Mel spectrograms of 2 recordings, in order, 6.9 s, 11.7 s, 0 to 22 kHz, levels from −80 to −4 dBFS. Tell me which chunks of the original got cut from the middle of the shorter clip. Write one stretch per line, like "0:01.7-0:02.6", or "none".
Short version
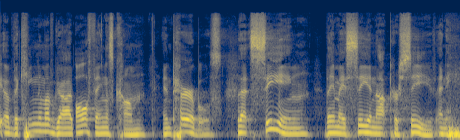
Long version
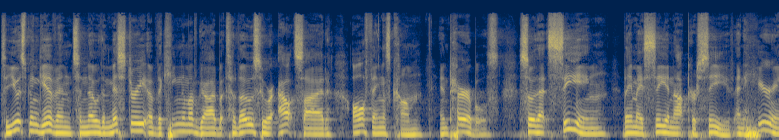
0:03.2-0:05.2
0:07.7-0:08.0

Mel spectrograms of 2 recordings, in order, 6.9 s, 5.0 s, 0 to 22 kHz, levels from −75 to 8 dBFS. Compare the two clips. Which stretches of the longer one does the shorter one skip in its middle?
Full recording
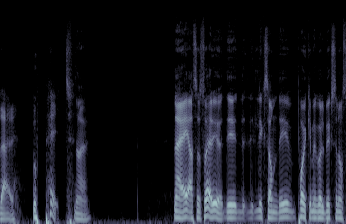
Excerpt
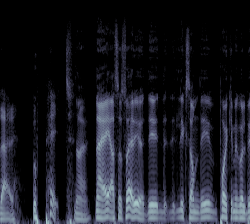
0:01.8-0:03.4

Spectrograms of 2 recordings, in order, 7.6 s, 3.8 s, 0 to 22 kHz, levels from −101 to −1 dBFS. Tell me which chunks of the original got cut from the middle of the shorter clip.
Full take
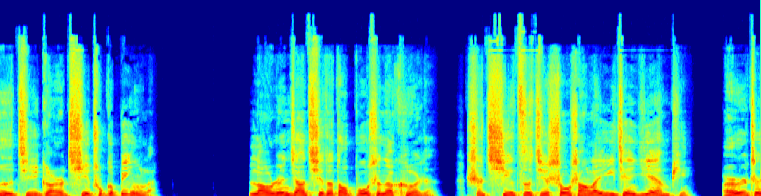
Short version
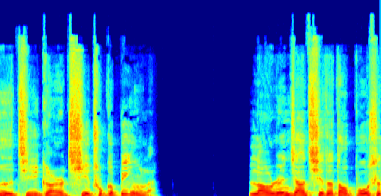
none

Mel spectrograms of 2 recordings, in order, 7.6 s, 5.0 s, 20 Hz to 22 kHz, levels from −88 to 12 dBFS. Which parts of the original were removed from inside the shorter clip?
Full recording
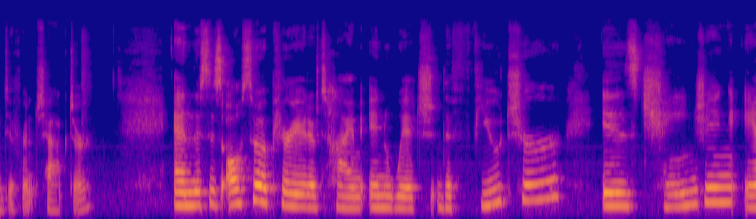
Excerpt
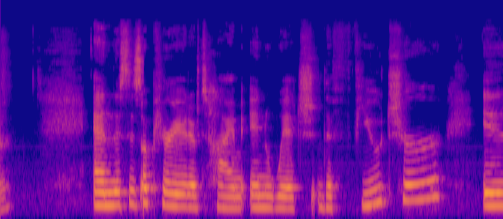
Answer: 0:02.2-0:02.6

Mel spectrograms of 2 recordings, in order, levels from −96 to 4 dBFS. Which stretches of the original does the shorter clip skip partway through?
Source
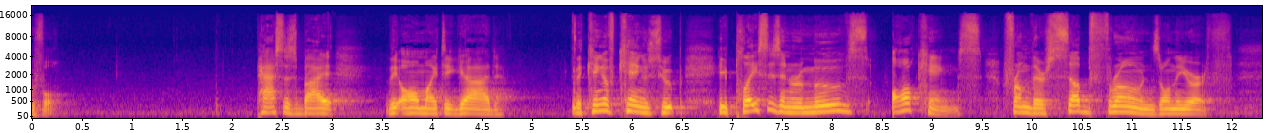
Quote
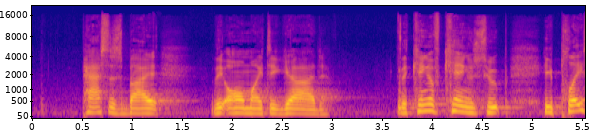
none

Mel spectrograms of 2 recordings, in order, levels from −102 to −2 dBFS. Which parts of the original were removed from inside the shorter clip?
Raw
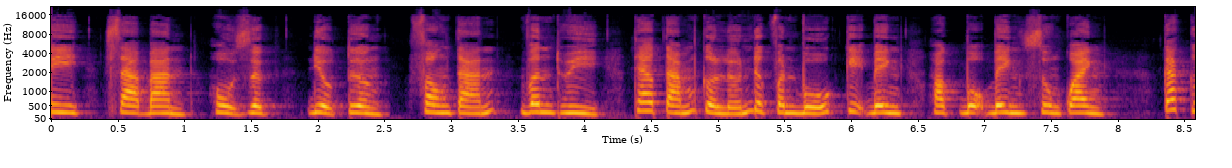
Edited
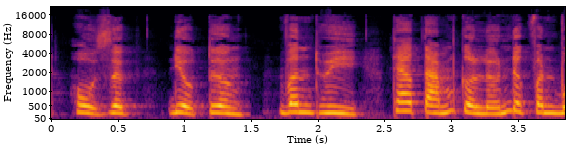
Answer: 0:02.6-0:03.4

